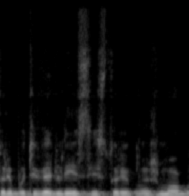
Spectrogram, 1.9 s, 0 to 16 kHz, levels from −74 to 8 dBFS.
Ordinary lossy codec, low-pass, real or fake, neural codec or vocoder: Opus, 24 kbps; 14.4 kHz; real; none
